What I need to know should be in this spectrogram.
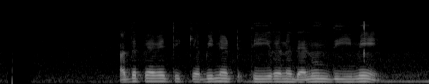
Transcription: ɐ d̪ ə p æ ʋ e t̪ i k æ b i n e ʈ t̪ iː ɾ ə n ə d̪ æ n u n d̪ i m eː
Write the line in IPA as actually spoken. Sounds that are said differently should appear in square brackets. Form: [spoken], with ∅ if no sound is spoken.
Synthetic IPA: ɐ d̪ ə p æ ʋ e t̪ i k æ b i n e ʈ t̪ iː ɾ ə n ə d̪ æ n u n d̪ [iː] m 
